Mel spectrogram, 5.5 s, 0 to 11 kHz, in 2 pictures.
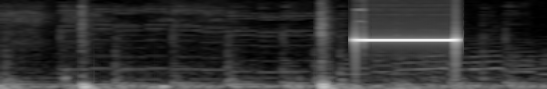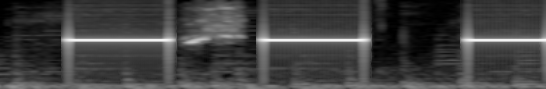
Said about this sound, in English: Hi, are you going to try 2,600 hertz? Yeah, I think I can do it. Can I hear the tone again?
